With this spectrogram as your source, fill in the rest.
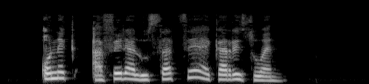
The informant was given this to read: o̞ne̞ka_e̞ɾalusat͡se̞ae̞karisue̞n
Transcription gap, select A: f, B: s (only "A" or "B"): A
